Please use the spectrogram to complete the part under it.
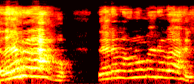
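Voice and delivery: very high, half-laughing mother; mother's disbelief. Retold or imitated. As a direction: mimic mom who can't believe it.

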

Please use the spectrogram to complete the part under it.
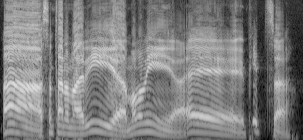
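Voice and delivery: loud, slow Italian caricature; jolly italian pizza chef. Pretend. Columbus joke, Italian stereotype.

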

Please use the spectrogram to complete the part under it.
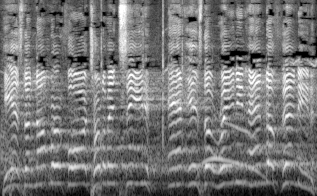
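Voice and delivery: bilingual, drawn-out champion introduction; milk the champion's name slowly; lucha libre announcer. Acted. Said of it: "lucha libre announcer".

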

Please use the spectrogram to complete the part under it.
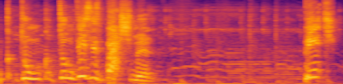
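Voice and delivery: usual speaking voice

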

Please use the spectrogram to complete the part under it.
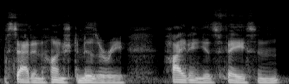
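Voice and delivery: plain reading voice

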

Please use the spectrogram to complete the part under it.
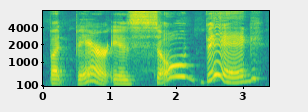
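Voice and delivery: slow rising read, climbing high; slow and loud, rising to a high peak; building storybook suspense. A narrator's reading.

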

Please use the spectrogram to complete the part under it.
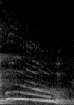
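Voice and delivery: high, loud whoop as the scarf flies; gleeful whoop; excited woo. Shown as a demonstration. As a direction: cheer it up high like a tossed scarf. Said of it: "and we'll say".

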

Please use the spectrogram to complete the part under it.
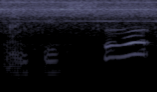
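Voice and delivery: high, slow falsetto thanks; high mock politeness. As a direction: squeak it out sweetly. Playful reply to pilot.

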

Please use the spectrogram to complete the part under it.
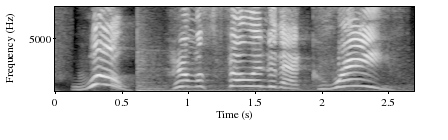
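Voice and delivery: high, loud shock; startled shout. Pretend. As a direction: exclaim with hammed-up fright. Nearly falls into grave.

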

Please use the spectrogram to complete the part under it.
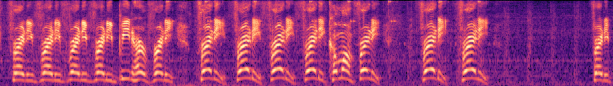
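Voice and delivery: high, rapid-fire repeated name; frantic calling. Real, not acted. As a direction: plead for help, repeating the name urgently. Frantically calls Freddy for help.

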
